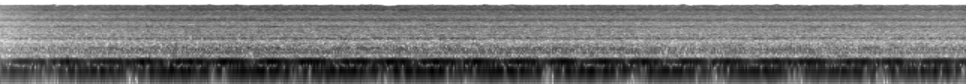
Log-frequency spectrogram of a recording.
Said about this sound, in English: Number three is a fridge freezer buzz.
